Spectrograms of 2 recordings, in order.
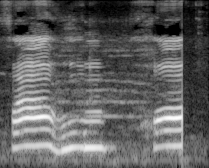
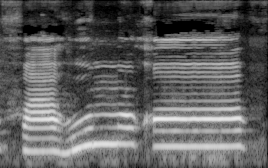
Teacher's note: Jangan didengungkan karena itu hukumnya ijhar syafawi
